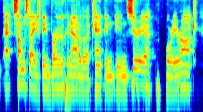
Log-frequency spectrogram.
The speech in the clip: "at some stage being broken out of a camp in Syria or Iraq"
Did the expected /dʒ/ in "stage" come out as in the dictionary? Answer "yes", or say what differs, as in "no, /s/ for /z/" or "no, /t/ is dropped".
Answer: yes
